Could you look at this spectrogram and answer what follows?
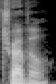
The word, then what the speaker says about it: Troisville: Treville, 1598 to 1672, Arnaud Jean Duperre, Comte de Troisville's, written and pronounced Treville,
